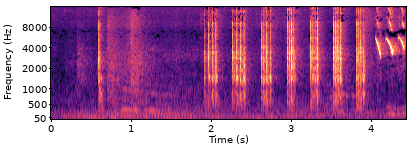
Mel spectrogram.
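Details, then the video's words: Caged Black-winged Starling in full song, kept for training, giving a run of harsh broadband chattering notes at about three per second after a quiet start, ending with a few high whistled notes. "Jalak Kebo gacor manggut Manggut Bikin Semangat Jalak Kebo macet Bunyi"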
